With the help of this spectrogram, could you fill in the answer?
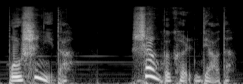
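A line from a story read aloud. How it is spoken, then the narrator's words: Cold. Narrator (Chinese): 司机冷冷地说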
